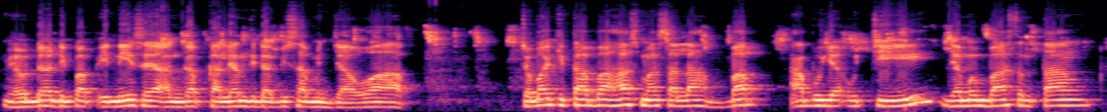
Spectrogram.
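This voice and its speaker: A man's voice: mid-range voice, fairly even intonation, moderate pace, fairly bright tone, a little hiss or hum. A man in a heated religious debate, confrontational and insistently questioning as he challenges his opponents.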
